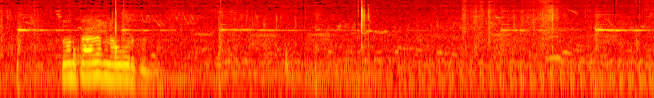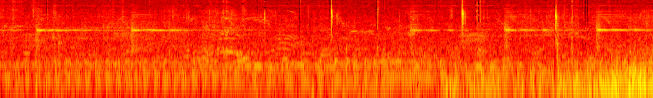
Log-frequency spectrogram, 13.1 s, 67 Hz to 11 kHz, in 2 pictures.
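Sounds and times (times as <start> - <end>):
faint voices: 0.6 - 12.5.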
